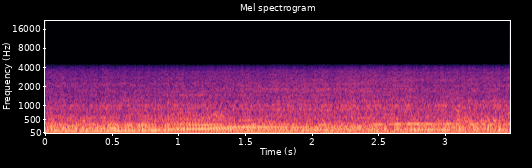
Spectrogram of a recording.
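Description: A race car engine revs up and changes pitch.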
